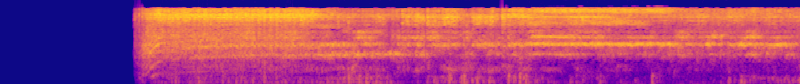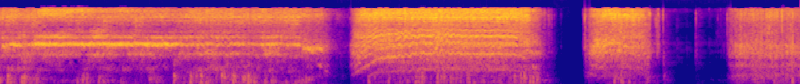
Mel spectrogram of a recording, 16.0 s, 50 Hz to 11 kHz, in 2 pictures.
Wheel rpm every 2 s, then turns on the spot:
30, 150, 160, 160, 160, 130, 120, 20.
12-16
